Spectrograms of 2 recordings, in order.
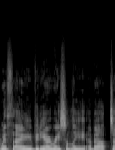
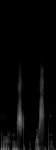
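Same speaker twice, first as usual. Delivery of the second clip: whispering; 23 dB quieter, much faster than usual. Real, not acted. Whispering near end of recording.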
